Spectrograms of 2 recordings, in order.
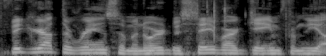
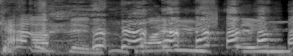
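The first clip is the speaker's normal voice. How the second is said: high giggly laughing speech; words squeezed out through laughter; laughing hard. Real, not acted. Laughing hard after anime voice.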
